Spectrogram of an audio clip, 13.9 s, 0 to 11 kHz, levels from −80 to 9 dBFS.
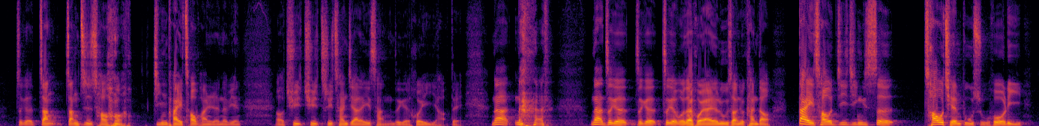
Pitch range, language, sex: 90-145 Hz, Chinese, male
